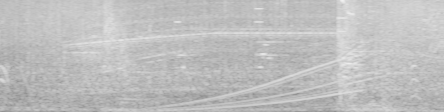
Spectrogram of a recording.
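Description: A machine whirs and rises in pitch.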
